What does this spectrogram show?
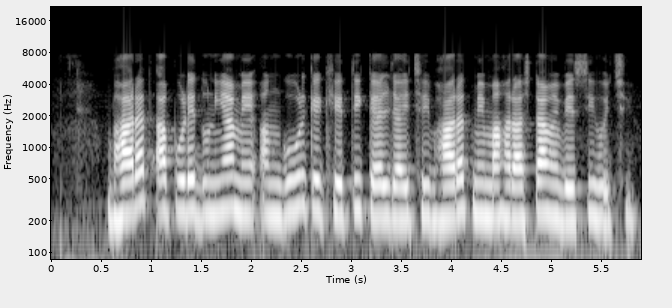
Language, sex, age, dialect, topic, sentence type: Magahi, female, 56-60, Western, agriculture, statement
